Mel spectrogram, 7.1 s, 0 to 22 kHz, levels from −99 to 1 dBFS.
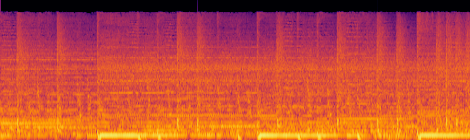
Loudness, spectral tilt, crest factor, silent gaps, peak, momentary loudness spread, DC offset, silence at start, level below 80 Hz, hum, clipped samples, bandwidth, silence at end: -13 LUFS; -5 dB/octave; 12 dB; none; 0 dBFS; 5 LU; 0.2%; 0 s; -24 dBFS; none; under 0.1%; 16.5 kHz; 0 s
